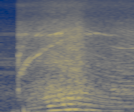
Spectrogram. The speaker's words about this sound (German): Und der Forscher stellt diese Drohne jetzt auf den Boden und startet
